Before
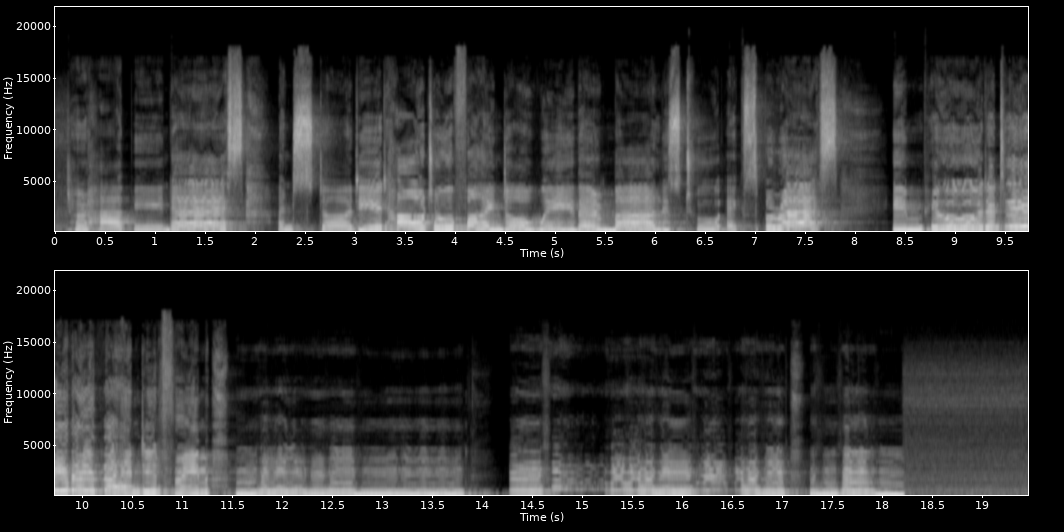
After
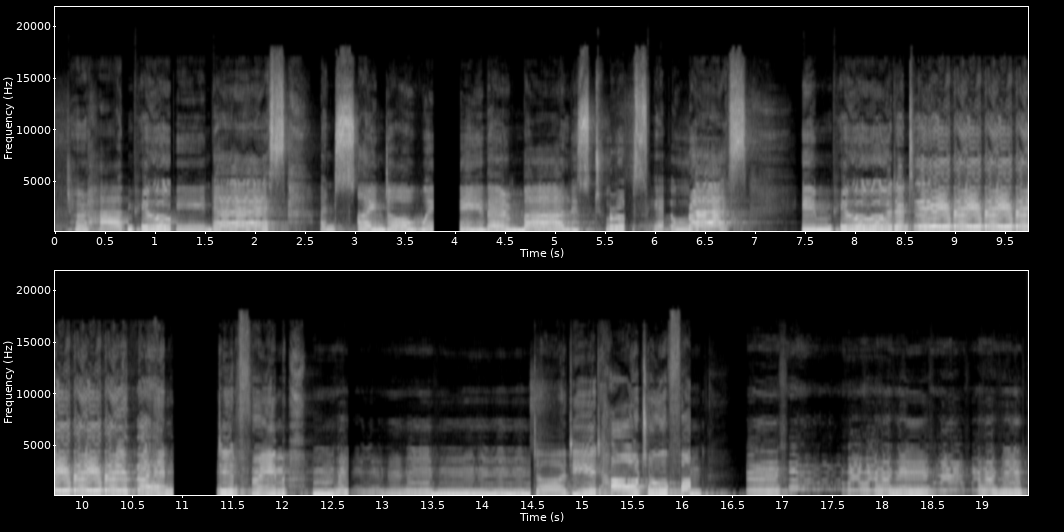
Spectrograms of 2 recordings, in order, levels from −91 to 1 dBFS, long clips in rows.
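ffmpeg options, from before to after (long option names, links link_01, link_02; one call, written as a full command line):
ffmpeg -i in.wav -filter_complex "[0:a]asplit=15[link_01][link_02][link_03][link_04][link_05][link_06][link_07][link_08][link_09][link_10][link_11][link_12][link_13][link_14][link_15];[link_01]atrim=end=0.742[link_16];[link_02]atrim=start=8.638:end=9.062[link_17];[link_03]atrim=start=0.738:end=2.622[link_18];[link_04]atrim=start=4.218:end=4.97,asetpts=PTS-STARTPTS,afade=type=out:start_time=0.748:duration=0.004:curve=hsin,apad=pad_dur=0.27[link_19];[link_05]atrim=start=4.97:end=6.472,asetpts=PTS-STARTPTS,afade=type=in:duration=0.004:curve=hsin[link_20];[link_06]atrim=start=6.468:end=7.262,asetpts=PTS-STARTPTS,areverse[link_21];[link_07]atrim=start=7.258:end=10.042[link_22];[link_08]atrim=start=9.728:end=10.042[link_23];[link_09]atrim=start=9.728:end=10.042[link_24];[link_10]atrim=start=9.728:end=10.042[link_25];[link_11]atrim=start=9.728:end=10.59,asetpts=PTS-STARTPTS,afade=type=out:start_time=0.858:duration=0.004:curve=hsin,apad=pad_dur=0.44[link_26];[link_12]atrim=start=10.59:end=11.9,asetpts=PTS-STARTPTS,afade=type=in:duration=0.004:curve=hsin,afade=type=out:start_time=1.306:duration=0.004:curve=hsin[link_27];[link_13]atrim=start=11.9:end=13.722,asetpts=PTS-STARTPTS,afade=type=in:duration=0.89[link_28];[link_14]atrim=start=2.618:end=4.222[link_29];[link_15]atrim=start=13.718[link_30];[link_16][link_17]acrossfade=duration=0.004:curve1=hsin:curve2=hsin[link_31];[link_31][link_18]acrossfade=duration=0.004:curve1=hsin:curve2=hsin[link_32];[link_19][link_20]concat=n=2:v=0:a=1[link_33];[link_32][link_33]acrossfade=duration=0.004:curve1=hsin:curve2=hsin[link_34];[link_34][link_21]acrossfade=duration=0.004:curve1=hsin:curve2=hsin[link_35];[link_35][link_22]acrossfade=duration=0.004:curve1=hsin:curve2=hsin[link_36];[link_36][link_23]acrossfade=duration=0.004:curve1=hsin:curve2=hsin[link_37];[link_37][link_24]acrossfade=duration=0.004:curve1=hsin:curve2=hsin[link_38];[link_38][link_25]acrossfade=duration=0.004:curve1=hsin:curve2=hsin[link_39];[link_26][link_27][link_28]concat=n=3:v=0:a=1[link_40];[link_39][link_40]acrossfade=duration=0.004:curve1=hsin:curve2=hsin[link_41];[link_41][link_29]acrossfade=duration=0.004:curve1=hsin:curve2=hsin[link_42];[link_42][link_30]acrossfade=duration=0.004:curve1=hsin:curve2=hsin" out.wav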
